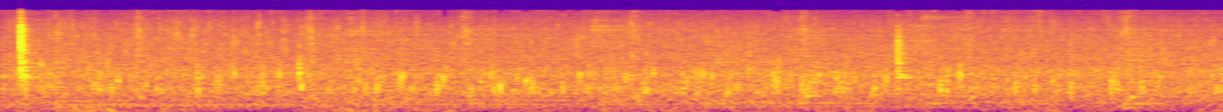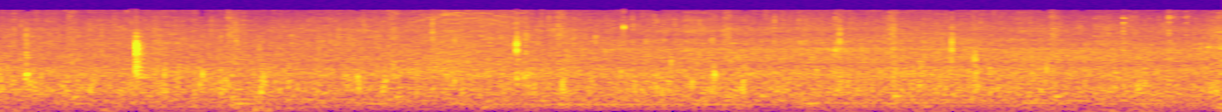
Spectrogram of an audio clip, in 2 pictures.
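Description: A pot of chicken soup in coconut water bubbling steadily at a simmer, a dense patter of small bubbles with a few sharper clicks.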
